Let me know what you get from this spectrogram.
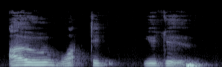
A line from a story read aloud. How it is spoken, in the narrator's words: They groaned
